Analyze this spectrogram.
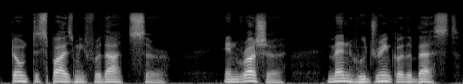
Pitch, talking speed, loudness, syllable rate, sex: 115 Hz, 180 wpm, -20 LUFS, 5.1 syllables/s, male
